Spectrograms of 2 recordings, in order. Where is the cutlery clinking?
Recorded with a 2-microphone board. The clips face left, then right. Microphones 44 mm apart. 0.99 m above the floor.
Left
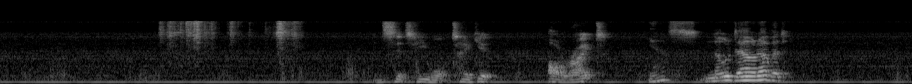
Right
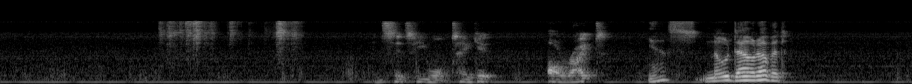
65° right (ahead or behind), 1.7 m.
